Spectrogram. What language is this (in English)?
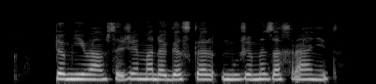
Czech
